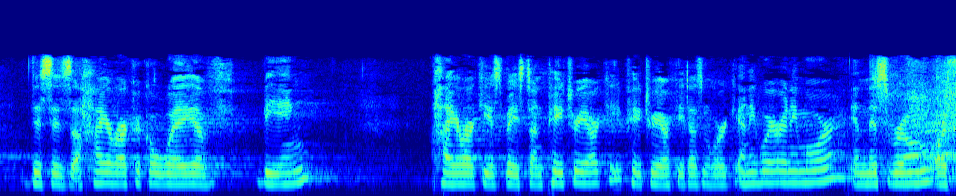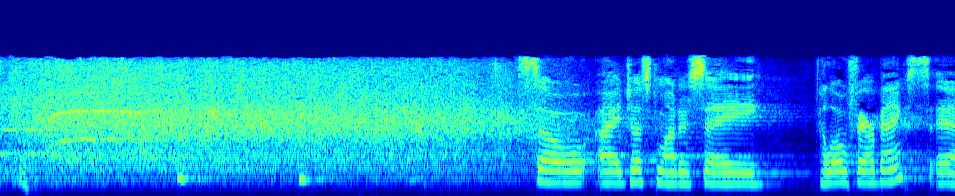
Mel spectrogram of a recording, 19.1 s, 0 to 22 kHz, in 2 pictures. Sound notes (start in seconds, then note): 9.0 applause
